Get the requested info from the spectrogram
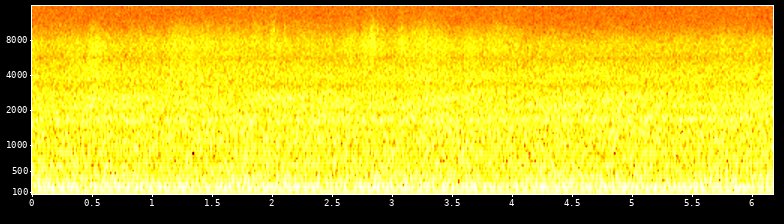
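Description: Steady room tone: a low, even electrical hum with a soft hiss behind it, with no music or speech.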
